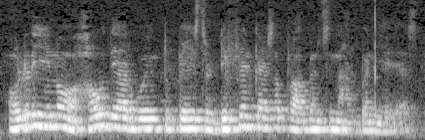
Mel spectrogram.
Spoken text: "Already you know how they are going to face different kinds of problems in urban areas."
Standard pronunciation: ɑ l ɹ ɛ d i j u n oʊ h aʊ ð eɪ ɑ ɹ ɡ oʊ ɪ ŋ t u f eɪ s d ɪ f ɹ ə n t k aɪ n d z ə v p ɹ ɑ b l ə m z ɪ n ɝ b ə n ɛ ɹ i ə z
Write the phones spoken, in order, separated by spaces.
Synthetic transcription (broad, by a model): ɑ l ɹ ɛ d i j u n oʊ h aʊ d eɪ ɑ ɹ ɡ oʊ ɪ ŋ t u p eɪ s d ɪ f ɹ ə n t k aɪ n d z ə v p ɹ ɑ b l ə m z ɪ n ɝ b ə n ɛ ɹ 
